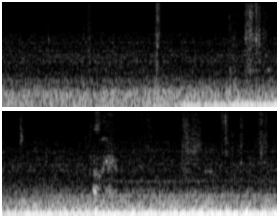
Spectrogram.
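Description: A car labours up a hill on the road, its engine drone holding a low steady hum that grows slightly louder as it slowly accelerates, with cabin rumble and a brief spoken word over it.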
